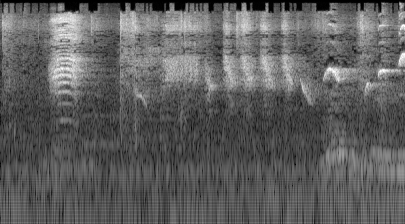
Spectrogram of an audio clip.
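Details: Javan bush lark, local to Kediri in Java, delivering a busy song of rasping high bursts, quick downslurred whistles and rapid chattering notes, rising and falling in loudness throughout.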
